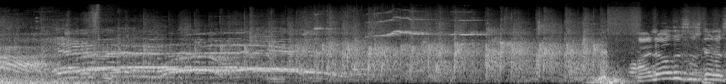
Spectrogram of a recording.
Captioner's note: crowd clapping and cheering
